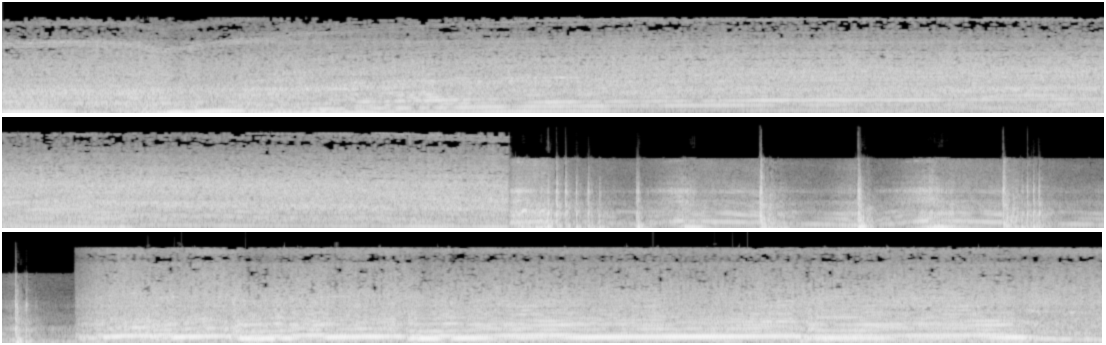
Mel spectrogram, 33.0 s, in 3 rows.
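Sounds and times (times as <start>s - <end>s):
car engine at full throttle: 0.0s - 33.0s
car engine revving in blips: 0.0s - 33.0s
exhaust pops and bangs: 16.4s - 17.6s, 18.6s - 22.7s.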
